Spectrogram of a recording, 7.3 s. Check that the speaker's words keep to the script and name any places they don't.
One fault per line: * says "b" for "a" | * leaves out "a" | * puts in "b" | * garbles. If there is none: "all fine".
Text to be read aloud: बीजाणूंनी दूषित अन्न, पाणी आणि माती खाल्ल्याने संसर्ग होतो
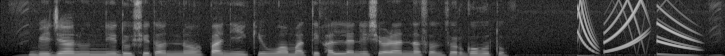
* says "किंवा" for "आणि"
* puts in "शेळ्यांना"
